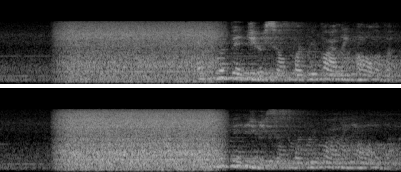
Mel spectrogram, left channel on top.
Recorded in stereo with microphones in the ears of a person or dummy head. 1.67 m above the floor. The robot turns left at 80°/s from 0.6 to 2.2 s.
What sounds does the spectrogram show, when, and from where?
2.0 s a woman speaking: 50° left (ahead or behind), 6.5 m; by 3.9 s 65° left (ahead or behind), 6.5 m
